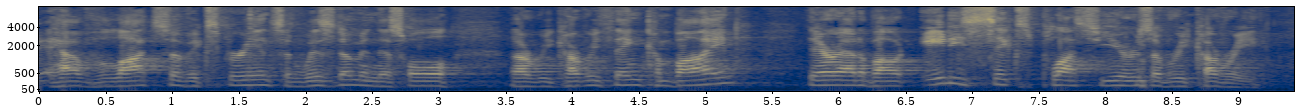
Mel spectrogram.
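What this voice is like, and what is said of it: Rough voice, recovering from illness. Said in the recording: “my voice is still getting over a cold. So excuse my voice,”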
